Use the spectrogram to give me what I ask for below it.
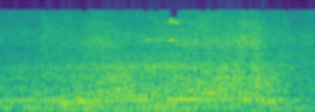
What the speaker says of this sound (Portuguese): vamos dar uma volta no Camaro mais novo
